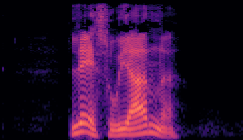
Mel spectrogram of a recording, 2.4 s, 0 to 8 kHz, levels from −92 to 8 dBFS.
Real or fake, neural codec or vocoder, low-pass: real; none; 7.2 kHz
